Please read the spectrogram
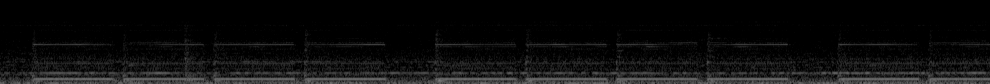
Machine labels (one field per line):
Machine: slide rail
